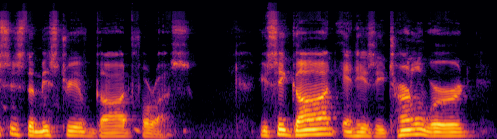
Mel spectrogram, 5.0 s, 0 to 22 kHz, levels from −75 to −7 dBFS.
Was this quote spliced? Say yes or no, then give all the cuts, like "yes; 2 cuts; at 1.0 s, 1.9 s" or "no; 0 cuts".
no; 0 cuts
